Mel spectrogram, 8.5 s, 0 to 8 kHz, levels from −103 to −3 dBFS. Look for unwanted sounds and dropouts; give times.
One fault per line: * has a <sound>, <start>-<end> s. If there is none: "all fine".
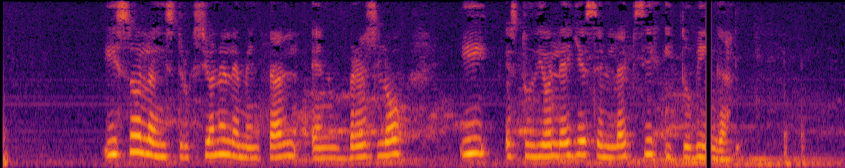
* has a dropout, 2.6-2.7 s
* has a dropout, 7.1-7.1 s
